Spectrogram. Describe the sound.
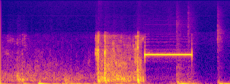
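A single steady answering machine beep at a mid-high pitch, held for under a second after a voice speaks a recorded greeting, followed by a short burst of noise.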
